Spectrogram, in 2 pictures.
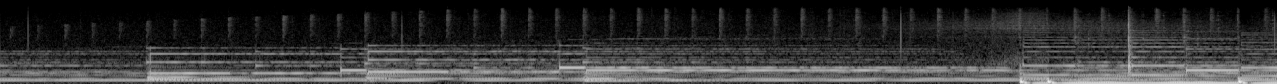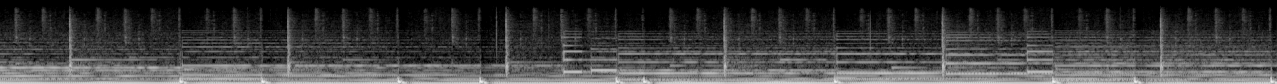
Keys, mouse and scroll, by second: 0.0 scroll down 2, 0.1 middle click, 0.3 Tab, 0.4 click, 0.5-3.5 typing, 0.8 ctrl+r, 1.1 click, 2.2 middle click, 2.3 scroll up 1, 2.3 middle click, 2.7 Tab, 2.7 Tab, 3.0 Tab, 3.1 click, 3.1 middle click, 3.3 scroll down 2, 3.8 click, 4.9 click, 5.1 KP_0, 6.1 click, 6.8 click, 7.6 click, 8.0-8.3 scroll down 7, 8.3-9.6 drag, 9.8-11.1 drag, 11.1 scroll up 2, 11.3 KP_0, 11.4 click, 11.5-12.7 right drag, 14.3 KP_0, 14.5 scroll down 3, 14.5 middle click, 14.8 click, 16.4-17.7 drag, 17.7 scroll up 2, 17.7 middle click, 18.0 KP_0, 19.3 shift+click, 19.6 r, 21.0 Tab, 21.1 Tab, 21.2 click, 21.3 g, 21.6 click, 21.6 g, 22.1 click, 22.9 Tab, 23.1 1, 23.3 click, 23.4 g, 24.2 Tab, 24.3 click, 24.4 g, 25.4 shift+click.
